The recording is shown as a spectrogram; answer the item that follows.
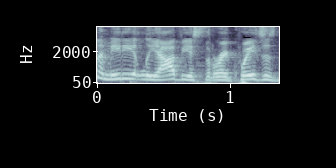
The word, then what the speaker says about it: Rayquaza: This guy's official pronunciation is Rayquaza, but a lot of people say Rayquaza instead.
